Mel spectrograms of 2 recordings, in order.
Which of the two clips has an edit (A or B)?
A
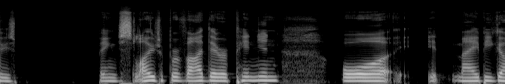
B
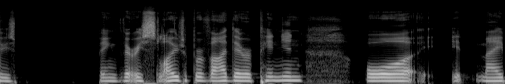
A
